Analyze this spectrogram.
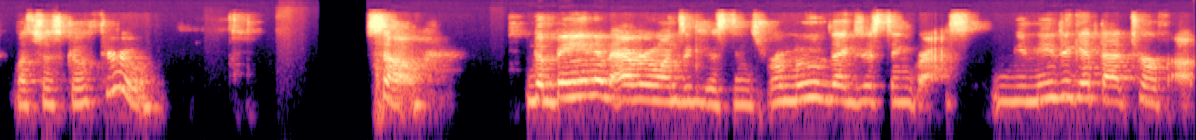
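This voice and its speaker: A woman's somewhat breathy, fairly high voice at a fairly slow pace, with ordinary pitch variation. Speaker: rain garden presenter. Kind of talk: webinar presentation. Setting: online video call.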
